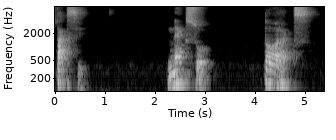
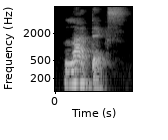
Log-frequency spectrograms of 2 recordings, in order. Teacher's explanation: Quando eu escrevo a palavra táxi, visualizando aqui, eu tenho 4 letras. Mas o X me dá 2 sons, um som de K e de S. Portanto, a pronúncia não é de 4 sons, mas de 5.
